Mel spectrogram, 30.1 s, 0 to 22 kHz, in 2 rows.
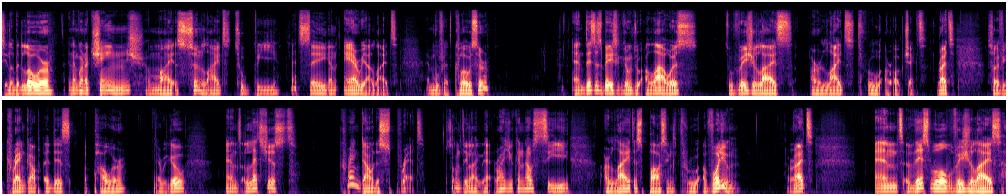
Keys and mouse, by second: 0.8 shift+middle drag, 1.4 click, 2.0 middle drag, 2.4 shift+middle drag, 4.0 click, 5.1 click, 6.0 shift+middle click, 6.5 g, 8.0 middle click, 8.5 g, 8.9 middle click, 9.6 g, 10.1-10.5 middle drag, 10.8 g, 11.6 middle click, 12.3 middle click, 13.1 middle click, 13.7 r, 14.4 middle click, 16.2-17.5 drag, 17.8 middle click, 18.5 shift+middle click, 20.5-23.0 drag, 23.8 middle click, 24.4 shift+middle click, 24.9 middle click, 25.6 middle click, 26.2 shift+middle click, 26.6 middle click, 27.1 shift+middle click, 28.0 middle click, 28.7 shift+middle click, 29.4 KP_1, 29.8 KP_3.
